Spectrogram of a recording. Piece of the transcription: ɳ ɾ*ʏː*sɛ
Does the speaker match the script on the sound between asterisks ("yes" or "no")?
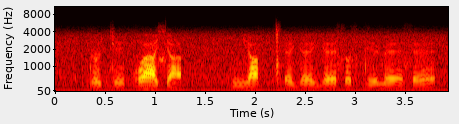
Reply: no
